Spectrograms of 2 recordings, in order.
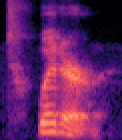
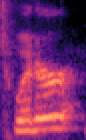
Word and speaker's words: Twttr: The original name of Twitter, I'm pretty sure was still pronounced Twitter, but it was TWTTR.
